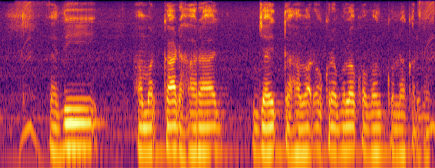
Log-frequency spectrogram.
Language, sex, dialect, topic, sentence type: Maithili, male, Southern/Standard, banking, question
